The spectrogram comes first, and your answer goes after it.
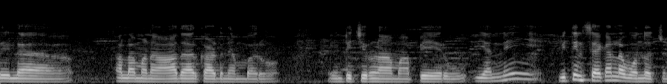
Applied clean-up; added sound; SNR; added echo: none; none; none; none.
